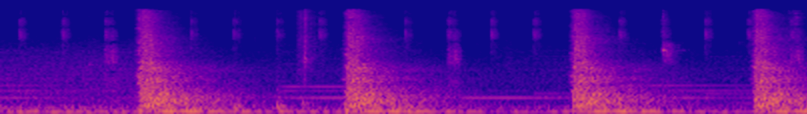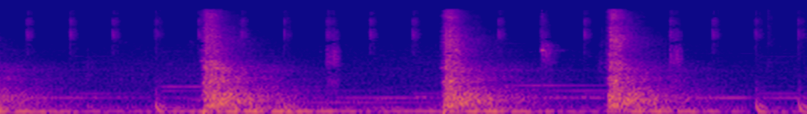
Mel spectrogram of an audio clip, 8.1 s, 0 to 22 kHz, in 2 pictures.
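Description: .22 LR semi-automatic pistol fired seven times, about one shot a second, each shot ringing off the walls of an indoor range, over background music.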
